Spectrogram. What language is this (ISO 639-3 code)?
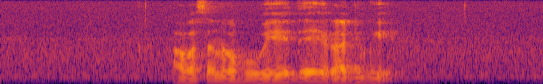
sin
